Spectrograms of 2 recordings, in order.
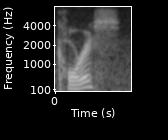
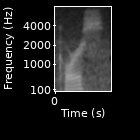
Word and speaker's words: Chorus: next game here is a game called chorus that's how you say it CH o or us course yep and literally looks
